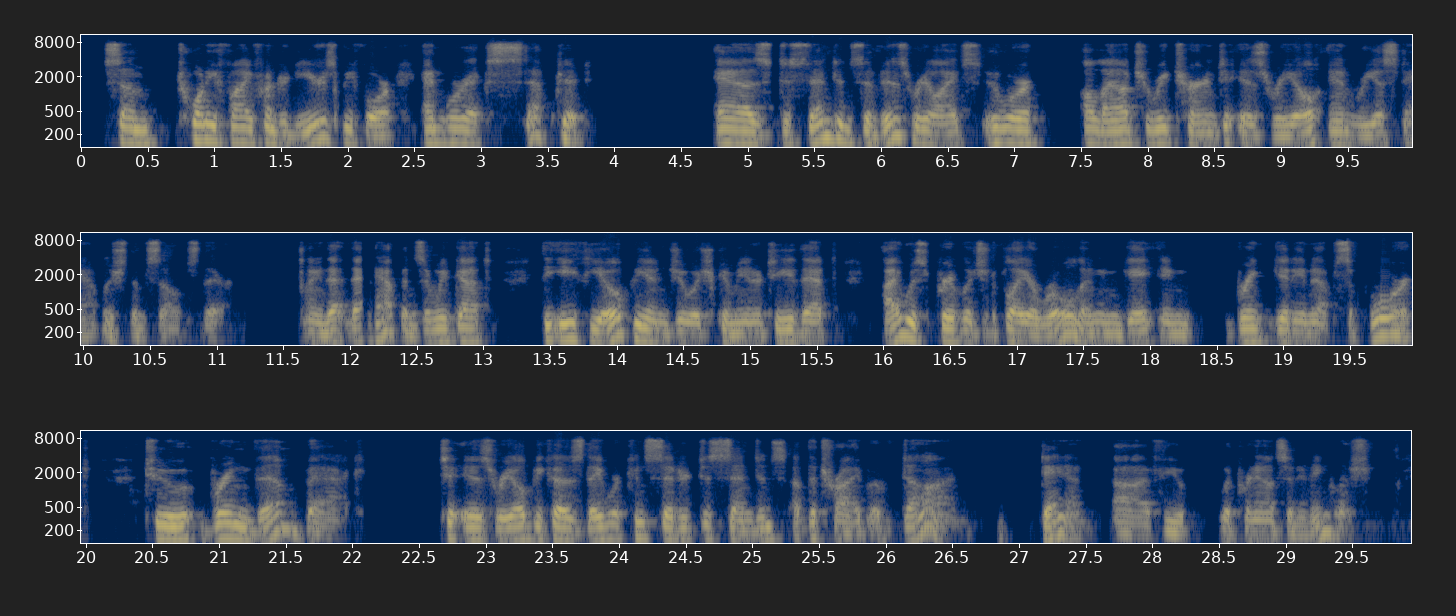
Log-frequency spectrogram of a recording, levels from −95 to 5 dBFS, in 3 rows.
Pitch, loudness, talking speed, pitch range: 115 Hz, -31 LUFS, 150 wpm, 100-125 Hz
